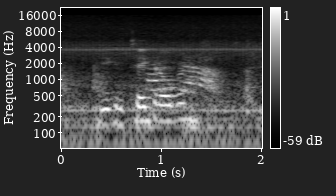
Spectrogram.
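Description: Brief indistinct speech about a second in, over a steady high-pitched whine that runs throughout.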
